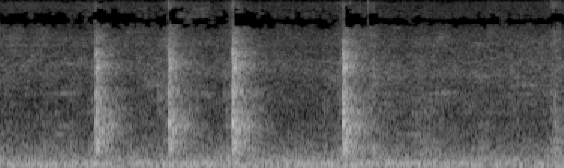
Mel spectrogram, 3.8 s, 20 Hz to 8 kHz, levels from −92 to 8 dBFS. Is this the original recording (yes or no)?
yes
